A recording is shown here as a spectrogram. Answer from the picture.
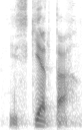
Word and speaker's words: Izquieta: And it sounds like the word left in Spanish, which is izquierda, but it's no R and a T instead of a D. So izquierda.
